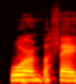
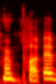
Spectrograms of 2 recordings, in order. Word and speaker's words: Warren Buffett: funny because I think he would always say Warren Buffet. So like as Yeah, a that's how it's kid, spelled. I Yeah, got it's spelled so buffet, yeah, so I kept so in my head I kept thinking Warren Buffet, Warren Buffet, Warren Buffet. But like now I know it's Warren Buffett, but I keep Yeah.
